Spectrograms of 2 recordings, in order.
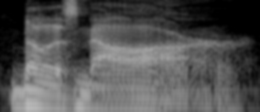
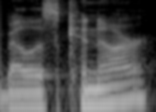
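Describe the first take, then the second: First: The K sound is left out of the name. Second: The K sound is pronounced in the name. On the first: "I assume the K is silent" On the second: "It could be Beliscanar"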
